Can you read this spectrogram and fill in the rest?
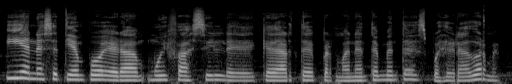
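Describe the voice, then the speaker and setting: A woman's voice: medium pitch, a little slow, a little hiss or hum. A young woman, giving friendly, direct advice to camera in a vlog and dropping in English words. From Ecuador. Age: young adult. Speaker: vlogger.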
